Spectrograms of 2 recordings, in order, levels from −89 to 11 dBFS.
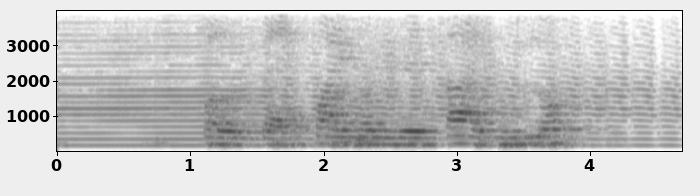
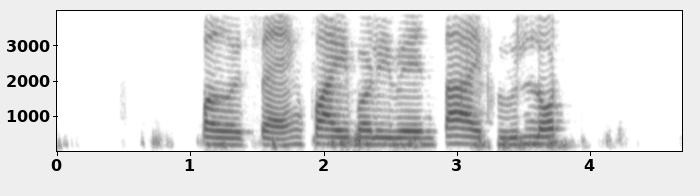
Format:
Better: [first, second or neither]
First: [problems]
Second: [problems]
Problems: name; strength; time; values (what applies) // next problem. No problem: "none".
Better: second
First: background sound (Trumpet); 11 dB below the speech // room echo; dies away in 0.7 s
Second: none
